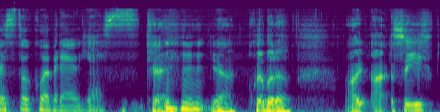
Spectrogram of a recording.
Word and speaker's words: Quebedeaux: We're going to be talking with uh Dylan and Kristen Quida. Crystal. Crystal Queido. Yes. Okay. Yeah. Quiet. I I see I I butchered last names bad, but I I think I got that one.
